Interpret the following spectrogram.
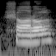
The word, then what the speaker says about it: স্মরণ: যদি শুরুতে মফলা থাকে, মফলার উচ্চারণ হয় না, নাকে হালকা বাজাইতে হয়, ঠিক আছে? স্মরণ, স্মৃতি, স্মারক, ওকে?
